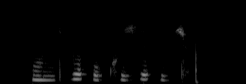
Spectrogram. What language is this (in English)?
Kinyarwanda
